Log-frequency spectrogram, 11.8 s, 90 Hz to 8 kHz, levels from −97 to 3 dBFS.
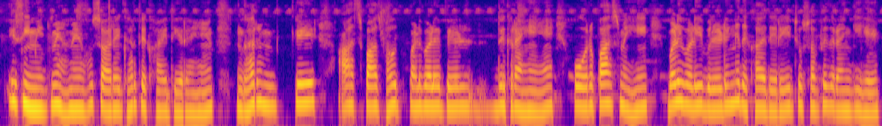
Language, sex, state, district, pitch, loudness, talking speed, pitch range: Hindi, male, Maharashtra, Nagpur, 180 Hz, -18 LUFS, 190 wpm, 170-190 Hz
